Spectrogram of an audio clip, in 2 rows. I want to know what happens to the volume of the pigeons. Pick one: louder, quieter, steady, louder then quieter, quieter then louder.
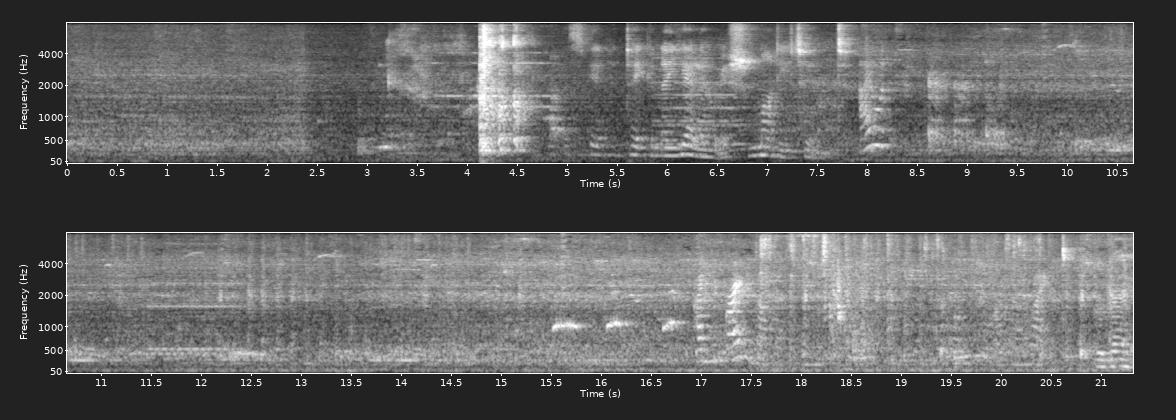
steady.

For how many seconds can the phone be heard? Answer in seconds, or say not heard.
3 s.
